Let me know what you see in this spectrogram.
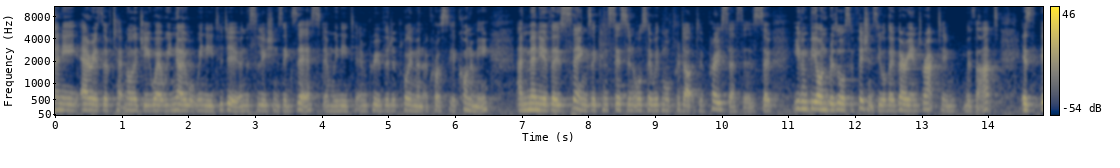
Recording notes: Session 2 at The Economy 2030 Inquiry conference.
